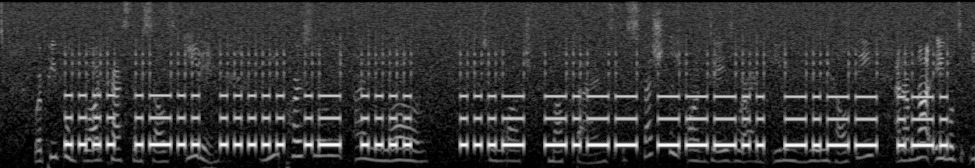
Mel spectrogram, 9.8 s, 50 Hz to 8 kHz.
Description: Morse code, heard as a keyed tone, machine-sent, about 17 wpm, 460 Hz, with speech in English. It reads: HL5AH VY8YR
